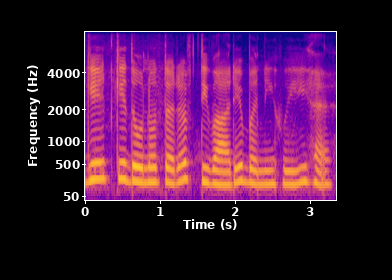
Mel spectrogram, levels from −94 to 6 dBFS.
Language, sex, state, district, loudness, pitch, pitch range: Hindi, female, Assam, Kamrup Metropolitan, -15 LUFS, 220 Hz, 195-240 Hz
